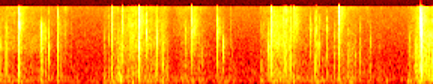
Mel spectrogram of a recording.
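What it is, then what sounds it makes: Plastic sheet protector on towel. A wooden pencil tip taps and scratches a thin, clear plastic sheet protector (punched pocket) lying on a towel while the other hand holds it flat. The result is a series of dry, bright crinkly clicks and scratchy bursts with almost no low end, separated by short quiet gaps, with a louder crinkling flurry at the end.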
